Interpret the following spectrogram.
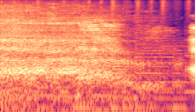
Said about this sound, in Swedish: du hör stegen bakom dig komma tungt och vrålande.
